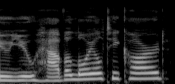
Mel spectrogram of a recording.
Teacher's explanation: In casual speech, do you becomes dia.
